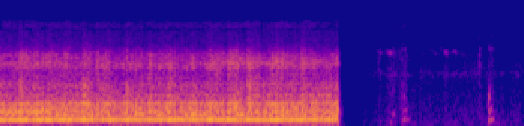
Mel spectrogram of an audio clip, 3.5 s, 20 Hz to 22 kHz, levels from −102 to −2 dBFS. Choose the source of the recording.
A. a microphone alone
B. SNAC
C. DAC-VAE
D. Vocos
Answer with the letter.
A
